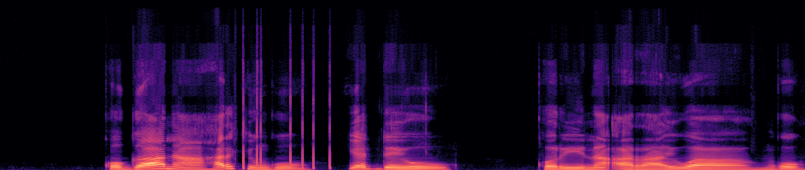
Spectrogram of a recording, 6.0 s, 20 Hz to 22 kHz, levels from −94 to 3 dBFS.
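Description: From 1.82 to 2.48 s there's a train of clicks, around nine a second, unevenly spaced and well above the speech, likely interference or a faulty connection.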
